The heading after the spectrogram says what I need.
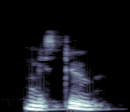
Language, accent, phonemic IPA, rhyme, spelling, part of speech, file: English, Southern England, /mɪsˈduː/, -uː, misdo, verb, LL-Q1860 (eng)-misdo.wav
- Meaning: 1. To do evil; to commit misdeeds 2. To do (something) incorrectly or improperly 3. To do harm to; to injure, mistreat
